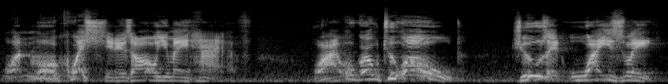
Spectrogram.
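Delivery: high whispered warning witch. A narrator's reading. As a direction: warn her like a hag. Baba Yaga voiced.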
